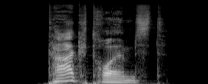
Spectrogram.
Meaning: second-person singular present of tagträumen
- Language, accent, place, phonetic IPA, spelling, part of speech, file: German, Germany, Berlin, [ˈtaːkˌtʁɔɪ̯mst], tagträumst, verb, De-tagträumst.ogg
